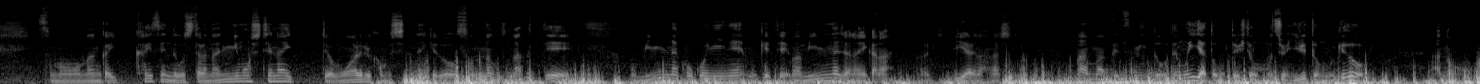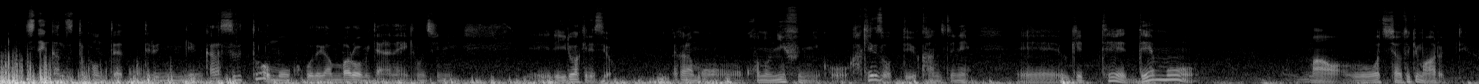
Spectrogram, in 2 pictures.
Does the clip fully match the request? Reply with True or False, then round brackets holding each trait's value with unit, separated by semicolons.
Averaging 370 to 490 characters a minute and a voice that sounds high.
False (385 characters per minute; 90 Hz)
